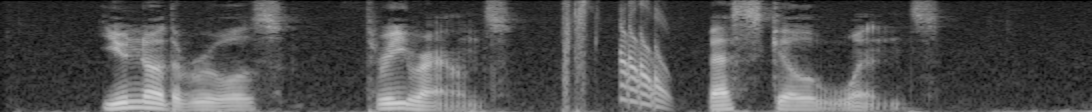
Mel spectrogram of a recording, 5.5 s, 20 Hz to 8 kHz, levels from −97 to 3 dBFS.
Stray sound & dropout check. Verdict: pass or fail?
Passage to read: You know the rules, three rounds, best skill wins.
fail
